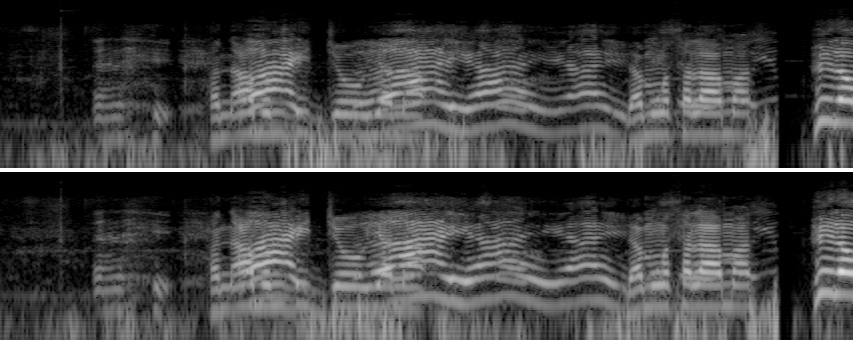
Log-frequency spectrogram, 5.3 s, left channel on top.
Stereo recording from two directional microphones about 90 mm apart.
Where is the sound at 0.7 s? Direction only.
35° left (ahead or behind).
